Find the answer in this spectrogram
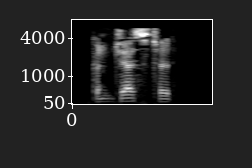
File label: "congested", English; adjectives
